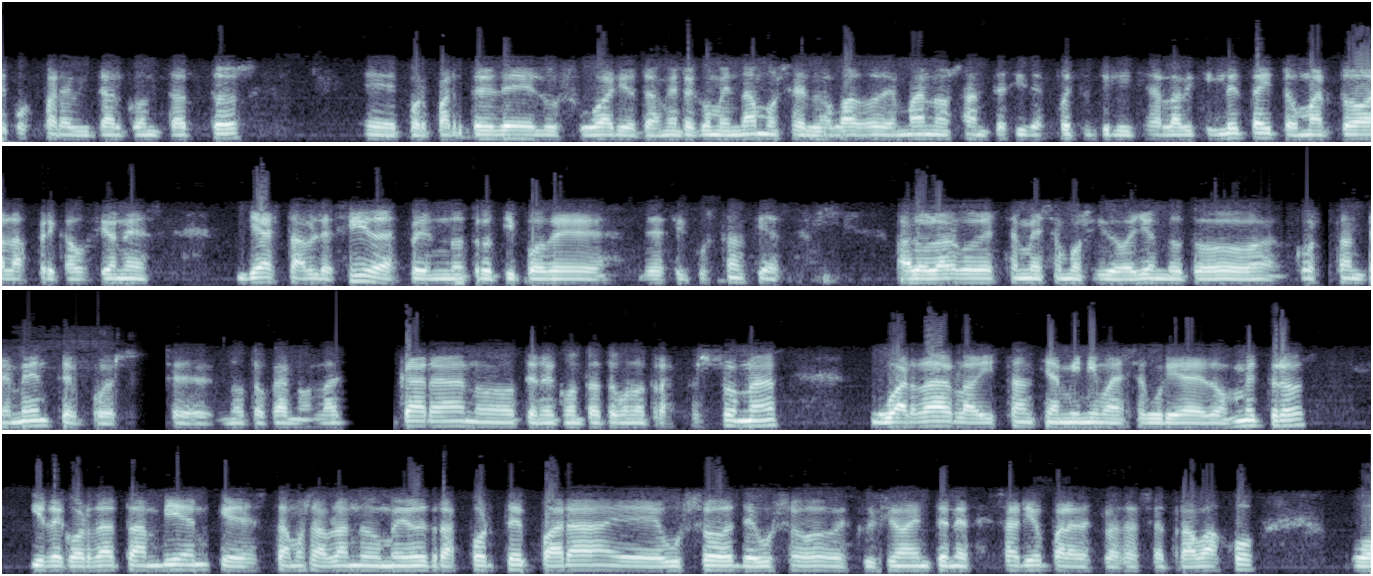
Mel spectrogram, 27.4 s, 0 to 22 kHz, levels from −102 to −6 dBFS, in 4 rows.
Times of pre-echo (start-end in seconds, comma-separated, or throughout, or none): none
